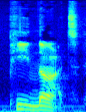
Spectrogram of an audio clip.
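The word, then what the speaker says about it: P₀: That's pronounced p naught.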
